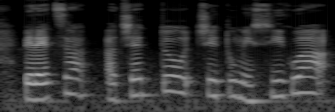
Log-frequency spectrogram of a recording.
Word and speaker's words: bellezza: How do you pronounce the double L? I think in Italian it's just like an L, not like in Spanish, a J. Bellezza, accetto che tu mi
